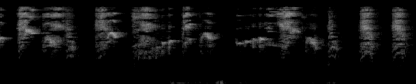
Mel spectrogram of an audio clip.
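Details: Loud, harsh, squawky high phrases from a Long-tailed Shrike with a rich mimicking song of other birds' calls, delivered in bursts separated by short silences.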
